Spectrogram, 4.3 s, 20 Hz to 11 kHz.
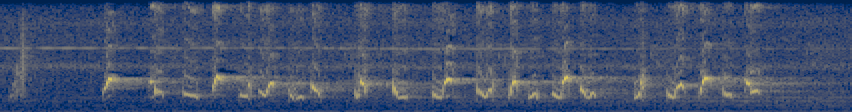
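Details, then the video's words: Caged red-whiskered bulbul used as a decoy to lure wild birds, singing loudly: a fast run of bright, bubbly whistled phrases that dip and rise, about a dozen notes over three seconds, over a faint low hum. "ต่อนกกรงดอกแตง (ไอ้ทอง) ตัวที่ 10 นกป่าลูกเสอมาไวมาก ตัวใหญ่ บัวใหญ่ เพลงดี"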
